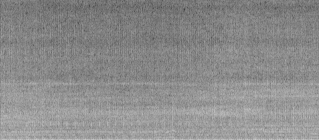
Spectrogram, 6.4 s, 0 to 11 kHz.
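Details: 1986 Mahindra 500D jeep, International slow-speed direct-injection diesel, idling after cold start following 18 years of standing: fairly regular clatter about three beats a second, slightly uneven idle; no clear fault yet.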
